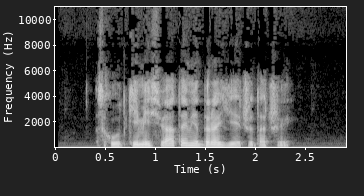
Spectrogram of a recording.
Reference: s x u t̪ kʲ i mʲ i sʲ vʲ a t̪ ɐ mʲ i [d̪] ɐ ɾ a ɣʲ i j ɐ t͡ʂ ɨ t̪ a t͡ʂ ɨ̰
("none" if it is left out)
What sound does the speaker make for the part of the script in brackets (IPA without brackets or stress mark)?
d̪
